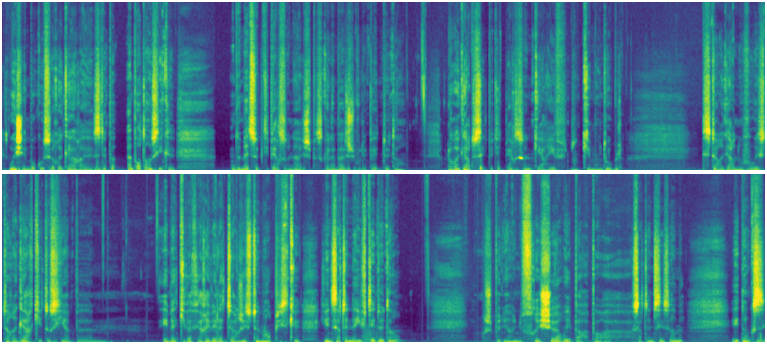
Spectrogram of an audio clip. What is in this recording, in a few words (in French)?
Une voix douce pour évoquer la rudesse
